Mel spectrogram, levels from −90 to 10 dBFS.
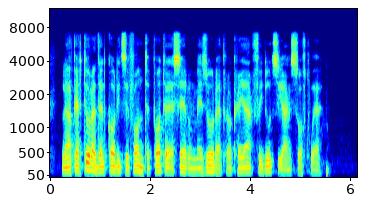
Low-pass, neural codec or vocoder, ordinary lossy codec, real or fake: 7.2 kHz; codec, 16 kHz, 2 kbps, X-Codec, WavLM features, trained on Multilingual LibriSpeech; Opus, 64 kbps; fake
